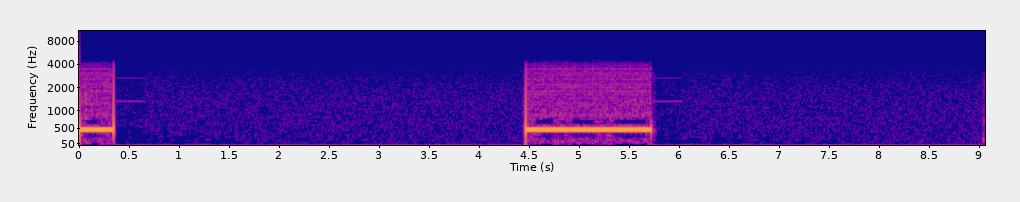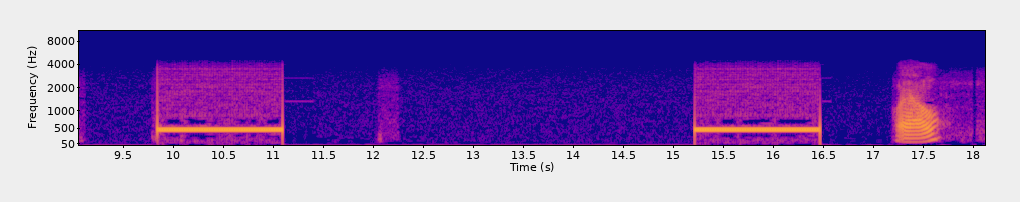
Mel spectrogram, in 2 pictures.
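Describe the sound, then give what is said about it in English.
A telephone line tone sounds in four steady, mid-pitched bursts, each about a second long and separated by several seconds of silence, followed by a short voice-like sound at the end, as a phone call is placed after dialing. “Okay, looks like we're going through, folks, so bear with me while I make this important phone call here.”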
